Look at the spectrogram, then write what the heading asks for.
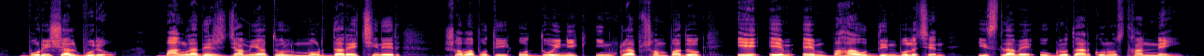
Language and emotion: Bengali, neutral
